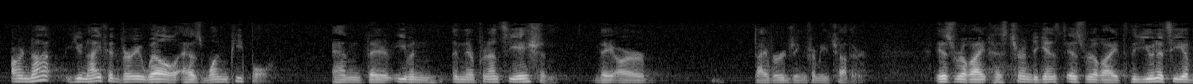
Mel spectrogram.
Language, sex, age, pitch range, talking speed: English, male, 50-69, 95-140 Hz, 135 wpm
